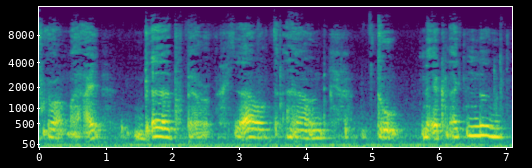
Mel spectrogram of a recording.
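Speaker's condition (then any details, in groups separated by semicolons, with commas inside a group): Generalized dystonia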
